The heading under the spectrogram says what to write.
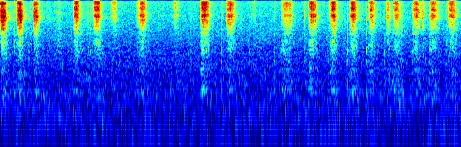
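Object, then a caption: Wooden pencil on a paper sketchbook page. A wooden pencil makes small scratching strokes on the page of a white spiral paper sketchpad lying flat. Quick, bright bursts of scratchy hiss repeat through the clip over a quiet, steady low rumble, with each stroke ending almost at once.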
